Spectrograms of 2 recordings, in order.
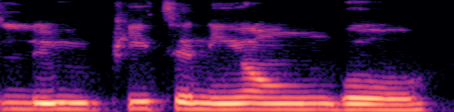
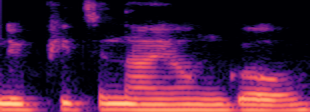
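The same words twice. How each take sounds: First: Every vowel is said fully and carefully. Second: The vowels are rushed and reduced. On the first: The speaker calls it right. "taking the time to really say those vowels" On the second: The speaker calls it wrong. "rather than"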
